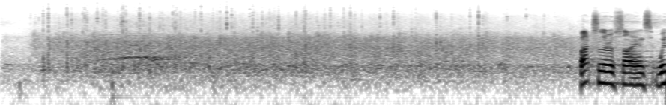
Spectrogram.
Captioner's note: applause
